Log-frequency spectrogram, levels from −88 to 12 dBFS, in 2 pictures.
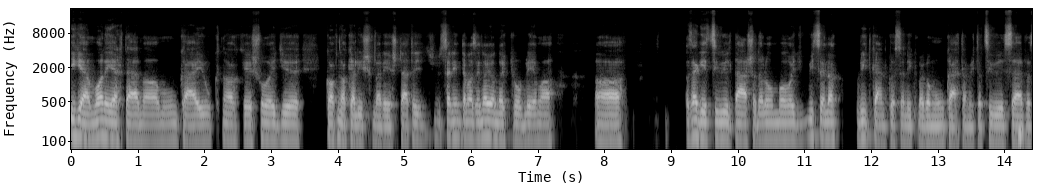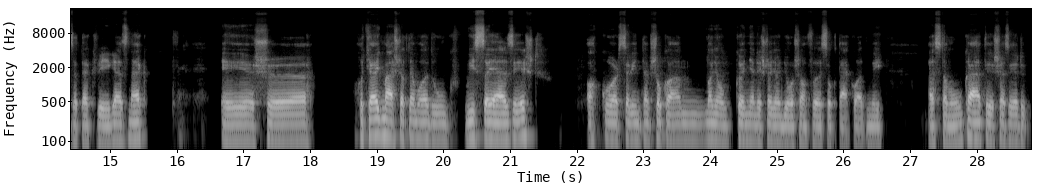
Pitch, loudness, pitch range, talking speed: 100 Hz, -23 LUFS, 95-110 Hz, 115 wpm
